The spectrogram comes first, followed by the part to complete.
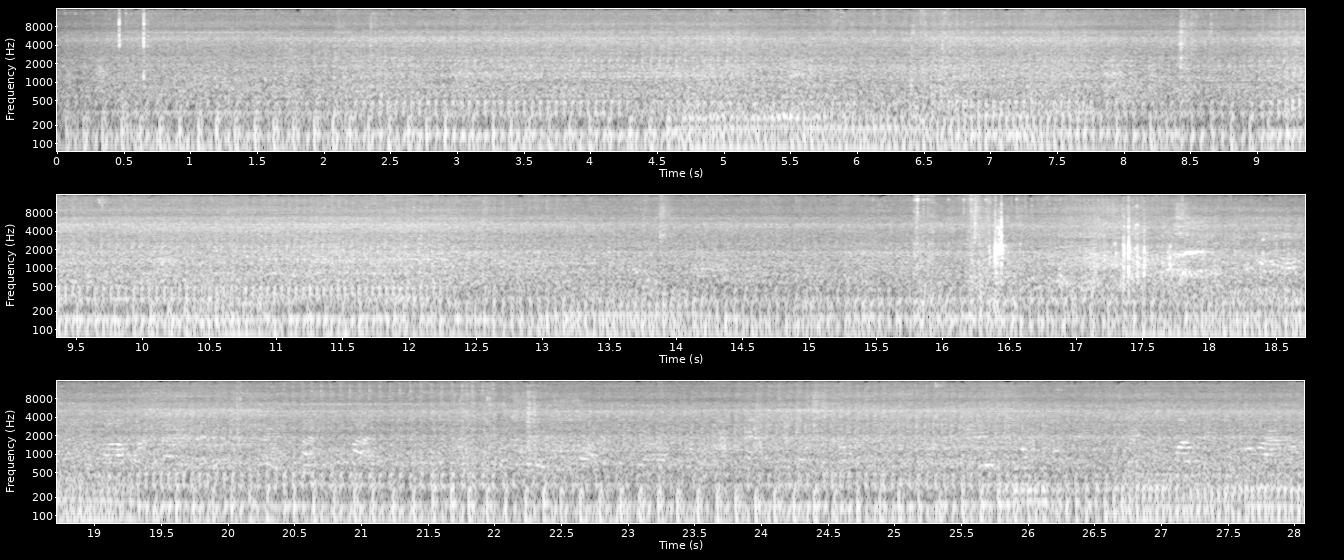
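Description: Motorcycle engine running at low road speed, a steady low drone whose pitch rises and falls gently as the rider cruises and eases the throttle.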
